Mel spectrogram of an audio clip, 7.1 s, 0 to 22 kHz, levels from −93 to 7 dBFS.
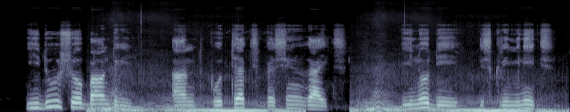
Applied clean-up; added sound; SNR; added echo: none; Zipper (clothing); -2 dB; none.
